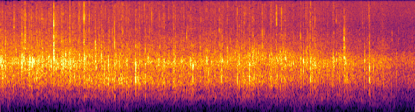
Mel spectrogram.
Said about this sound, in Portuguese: Quem pode dar um aplauso bem forte ao Senhor?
